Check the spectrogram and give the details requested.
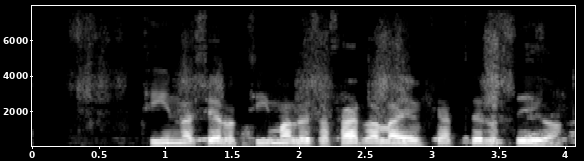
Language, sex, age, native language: Icelandic, male, 13, Icelandic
